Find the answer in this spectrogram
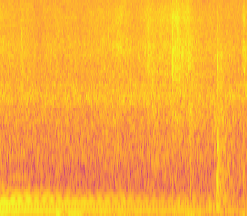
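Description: The last held chord of a hymn's instrumental accompaniment, left sounding after the singing has stopped and slowly dying away.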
